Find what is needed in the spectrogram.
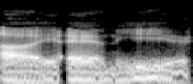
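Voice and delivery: dropped, deep, put-on demon-like announcer voice. Imitating a man who speaks in a deepened voice. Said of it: "deepening his vo-, he's like".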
